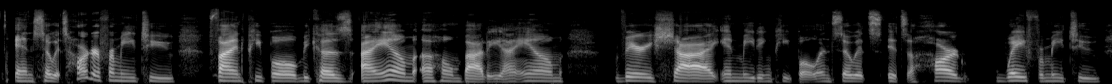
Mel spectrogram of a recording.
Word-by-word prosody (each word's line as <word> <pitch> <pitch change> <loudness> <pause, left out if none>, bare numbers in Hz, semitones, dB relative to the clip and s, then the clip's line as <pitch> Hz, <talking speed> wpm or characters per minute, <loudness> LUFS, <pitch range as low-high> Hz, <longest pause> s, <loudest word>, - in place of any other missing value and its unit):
and 155 -2 -1
so - - -1
it's 445 - -4
harder - - +2
for 185 - -3
me 165 -3 -9
to 145 -4 -8 0.4
find 170 -2 +7
people 160 -4 -2
because 155 -2 -2
I 155 0 +7
am 180 0 +1
a 155 0 -1
homebody, 140 -5 0
I 140 +3 -3
am 160 -2 -5 0.6
very 165 +1 +1
shy 145 -2 +5
in 160 0 -8
meeting 150 -2 -11
people, 150 -1 -10
and 145 0 -11
so 150 - -4
it's 140 - -3
it's - - -7
a - - -7
hard 170 -4 0 0.3
way 170 +3 -1
for 155 -2 -13
me 155 -1 -12
to 140 -3 -10
155 Hz, 165 wpm, -24 LUFS, 145-165 Hz, 0.6 s, find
